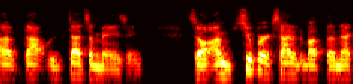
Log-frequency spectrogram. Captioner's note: none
